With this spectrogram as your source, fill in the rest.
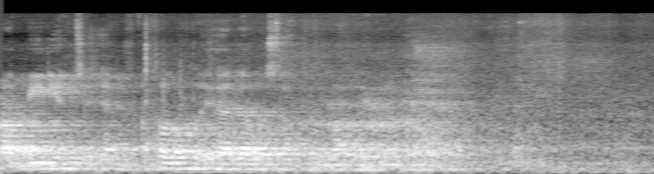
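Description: A man speaks calmly and close to a headset microphone.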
